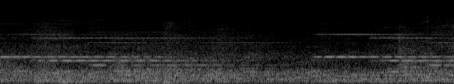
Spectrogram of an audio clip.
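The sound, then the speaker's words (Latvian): The chamber bell of the Latvian Saeima rings steadily for several seconds before deputies vote on sending a bill to committees, a loud, continuous metallic rattle with a sustained high tone and no break or voices over it. “Lūdzu zvanu.”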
